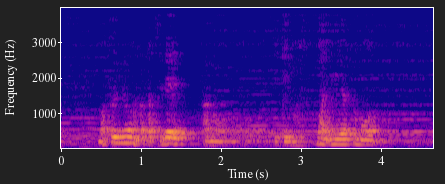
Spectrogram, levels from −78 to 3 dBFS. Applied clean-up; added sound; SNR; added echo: none; none; none; reverberation time 0.7 s.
